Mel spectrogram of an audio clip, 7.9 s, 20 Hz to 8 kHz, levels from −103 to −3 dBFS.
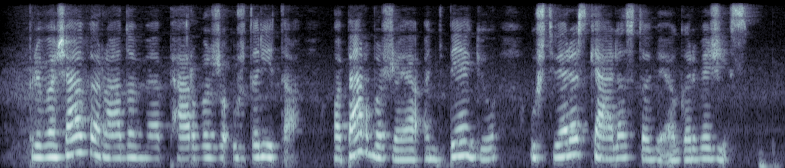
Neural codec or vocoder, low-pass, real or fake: none; 7.2 kHz; real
